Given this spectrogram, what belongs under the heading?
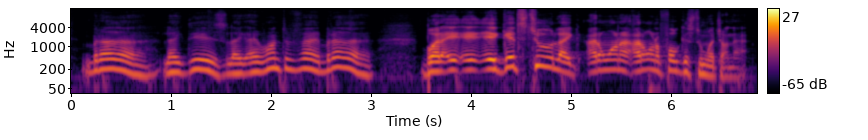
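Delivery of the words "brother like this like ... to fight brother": gentle, very soft, softly spoken serial-killer voice. Imitating a fighter's voice: soft serial killer Makhachev voice. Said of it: "has the softer serial killer voice".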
